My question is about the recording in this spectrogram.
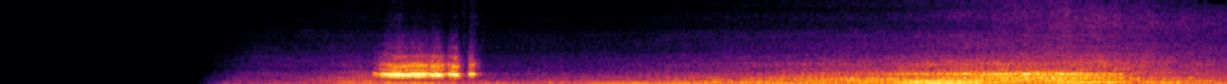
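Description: Toy ride-on car's electronic engine sound effect, revving up and rising slowly in pitch, with a short bright beep about two seconds in.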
